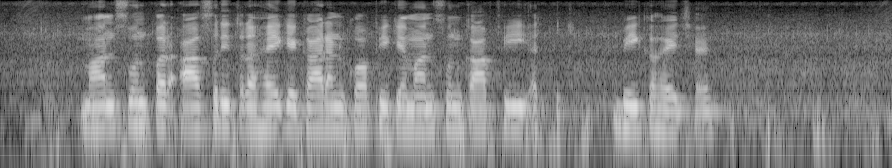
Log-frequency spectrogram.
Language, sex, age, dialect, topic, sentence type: Maithili, male, 18-24, Angika, agriculture, statement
